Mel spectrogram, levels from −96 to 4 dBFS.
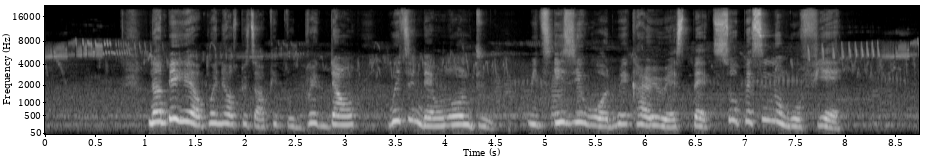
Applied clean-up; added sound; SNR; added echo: none; Bird / Insect; 19 dB; none.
